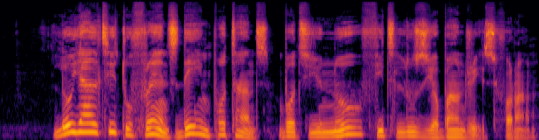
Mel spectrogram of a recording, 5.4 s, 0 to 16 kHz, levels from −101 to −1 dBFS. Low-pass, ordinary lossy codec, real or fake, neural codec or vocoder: 14.4 kHz; none; real; none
